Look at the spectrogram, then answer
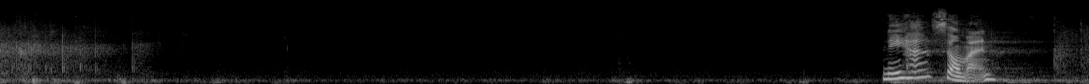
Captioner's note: applause; applause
